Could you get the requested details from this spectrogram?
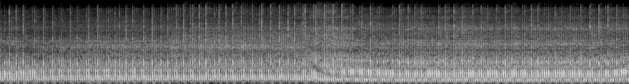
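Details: Rebuilt McCulloch Super Pro 80 chainsaw, first start after rebuild: screams at high revs, pitch sags then holds; runs strong but sounds lean; owner suspects an air leak somewhere.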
